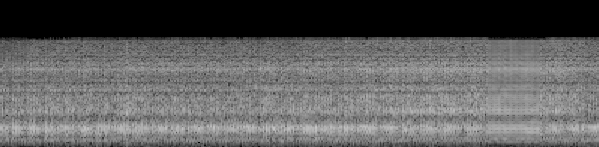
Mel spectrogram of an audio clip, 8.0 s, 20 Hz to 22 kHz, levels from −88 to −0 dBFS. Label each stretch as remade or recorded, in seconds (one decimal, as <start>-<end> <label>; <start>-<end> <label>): 0.0-6.5 recorded; 6.5-7.2 remade; 7.2-8.0 recorded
